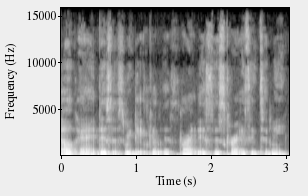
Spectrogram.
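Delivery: quiet muttered aside. Retold or imitated. Muttered quote to herself.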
